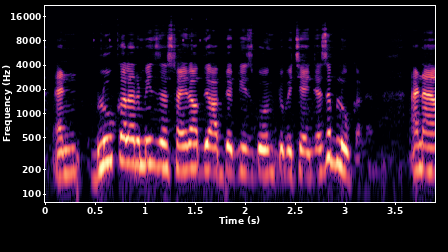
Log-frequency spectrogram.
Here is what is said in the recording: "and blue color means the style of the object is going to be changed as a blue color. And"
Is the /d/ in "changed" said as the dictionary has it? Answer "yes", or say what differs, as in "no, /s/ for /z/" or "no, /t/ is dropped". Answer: no, /d/ is dropped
